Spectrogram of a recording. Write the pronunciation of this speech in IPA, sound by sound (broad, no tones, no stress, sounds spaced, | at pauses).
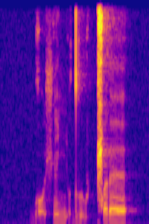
ɡ ɔ̰ ʃ ɛ̃ ɲ ɔ̰ d l ṵ ǁ ə ɾ ɛ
